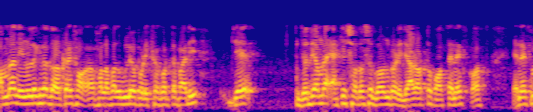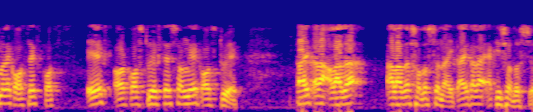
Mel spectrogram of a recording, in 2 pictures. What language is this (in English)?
Bangla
